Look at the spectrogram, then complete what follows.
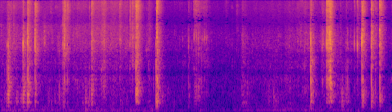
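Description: Plastic packaging and bubble wrap crinkling and rustling in irregular handfuls as a boxed item is unwrapped, loudest about two seconds in and again near the end.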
